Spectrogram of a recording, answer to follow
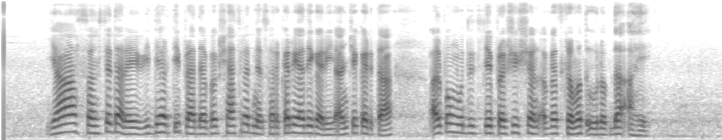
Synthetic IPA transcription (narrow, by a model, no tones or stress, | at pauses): jasə̃w̃st̪ʰed̪aɾeʋid̪jaɾt̪ʰiːpɾad̪ʱjapəkɕast̪ɾad̪njəsəɾkaɾiːəd̪ʱikaɾiːa̰ɲt͡ɕekəɾit̪a | ə̰lpəmud̪t̪it͡sepɾəɕikʂəɳə̰bʱjat͡skɾəmat̪uləb̚d̪ʱa̰ʔa̰ɦe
